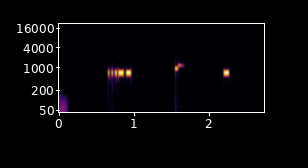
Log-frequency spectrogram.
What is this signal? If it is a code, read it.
Morse code, heard as a keyed tone, about 50 wpm, 690 Hz. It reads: 3 T
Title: Single Letter-Number - Rapid-Fire 50wpm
